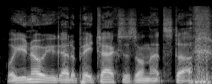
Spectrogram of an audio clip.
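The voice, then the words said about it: Stereotypical dad voice impression. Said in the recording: “great dad impression”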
